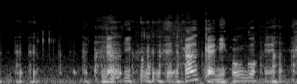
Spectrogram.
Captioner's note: laughs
